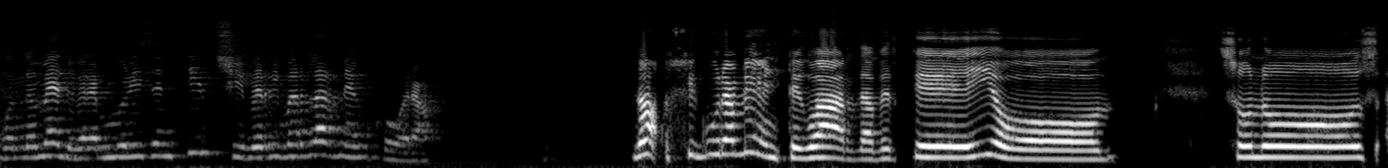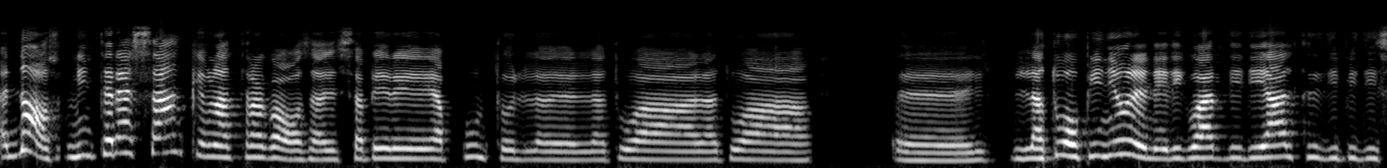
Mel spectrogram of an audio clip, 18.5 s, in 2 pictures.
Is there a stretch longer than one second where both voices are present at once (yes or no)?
no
